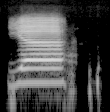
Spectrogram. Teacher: ya tengah lidah kita angkat ke lelangit keras. Ya. Tapi ada ruang lah antara lidah dengan lelangit.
